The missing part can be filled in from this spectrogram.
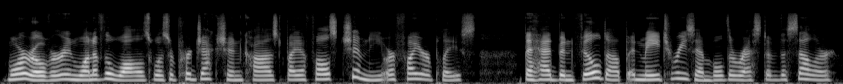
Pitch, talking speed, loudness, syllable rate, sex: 220 Hz, 215 wpm, -19 LUFS, 5.8 syllables/s, female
